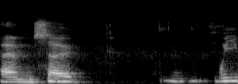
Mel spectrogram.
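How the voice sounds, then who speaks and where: A man's voice is somewhat breathy, with a dark, mellow tone. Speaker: web consultant presenting at a company webinar. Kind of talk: presentation with slides on a video call. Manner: fast.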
